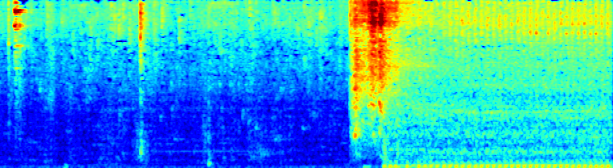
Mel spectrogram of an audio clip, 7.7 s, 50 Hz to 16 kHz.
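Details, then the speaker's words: Yamaha Xeon GT125 that stalled with unstable idle, after cleaning the dirty ISC idle air valve: scooter fires up and settles into a steady, even idle at moderate rpm, not too high, without stumbling; runs normally. "rpm nya tidak besar tidak normal kita coba saja buat jalan-jalan"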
